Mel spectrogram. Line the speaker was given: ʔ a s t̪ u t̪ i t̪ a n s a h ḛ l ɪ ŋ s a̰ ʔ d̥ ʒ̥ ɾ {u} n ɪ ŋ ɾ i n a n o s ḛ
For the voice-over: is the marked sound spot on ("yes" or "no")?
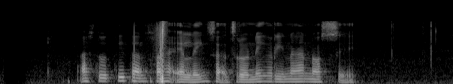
no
